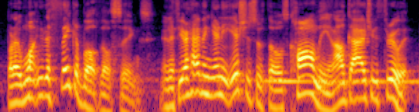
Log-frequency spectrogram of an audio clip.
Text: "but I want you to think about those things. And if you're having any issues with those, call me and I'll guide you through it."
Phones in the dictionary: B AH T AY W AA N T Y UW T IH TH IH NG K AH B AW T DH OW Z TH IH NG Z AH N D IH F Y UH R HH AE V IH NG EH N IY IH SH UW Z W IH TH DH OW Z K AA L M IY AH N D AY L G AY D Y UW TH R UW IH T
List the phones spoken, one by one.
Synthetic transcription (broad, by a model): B AH T AY W AA N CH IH T IH TH IH NG K AH B AW T DH OW Z TH IH NG Z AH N IH F Y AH R HH AE V IH NG EH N IY IH SH UW Z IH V DH OW Z K AA L M IY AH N AY L G AY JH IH TH R UW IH T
